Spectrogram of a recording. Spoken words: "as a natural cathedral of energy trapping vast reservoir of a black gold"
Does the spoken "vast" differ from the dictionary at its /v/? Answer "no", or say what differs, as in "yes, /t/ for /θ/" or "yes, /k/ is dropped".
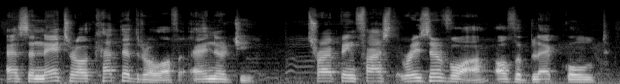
yes, /f/ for /v/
